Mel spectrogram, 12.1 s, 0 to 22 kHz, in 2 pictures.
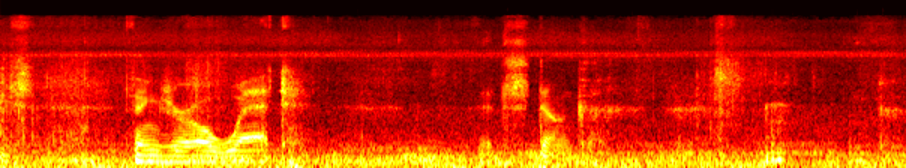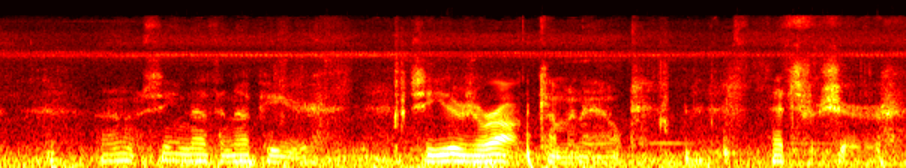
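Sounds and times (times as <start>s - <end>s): footsteps: 0.0s - 2.0s
steady low rumble: 0.0s - 12.0s.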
